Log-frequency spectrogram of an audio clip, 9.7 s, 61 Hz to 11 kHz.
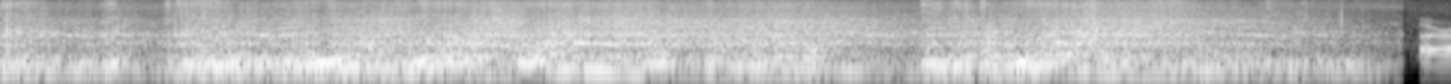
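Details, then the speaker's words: Nissan 180SX drift car with the fuel pump temporarily hard-wired, engine just revived: revs rise and sag unevenly, the note wavering and stumbling under throttle; rough running, and it died when given accelerator. "i'd be lying if i said it was running great but it's running and running is what matters"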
